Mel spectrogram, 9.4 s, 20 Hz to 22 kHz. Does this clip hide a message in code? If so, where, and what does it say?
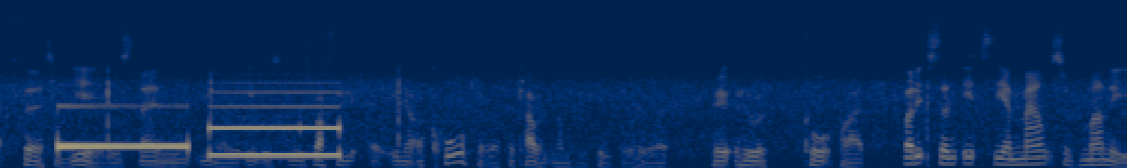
Yes: aircraft SELCAL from 0.5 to 2.9 s, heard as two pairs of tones, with static crashes and speech in English. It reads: FG-BM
